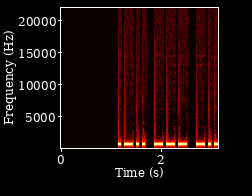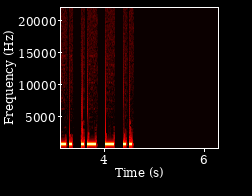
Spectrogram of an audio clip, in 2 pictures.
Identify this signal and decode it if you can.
Morse code, heard as a keyed tone, about 20 wpm, 700 Hz. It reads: LOCATI
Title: Build A Word - 2 Letters At A Time - 8-Letter Words - 20wpm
